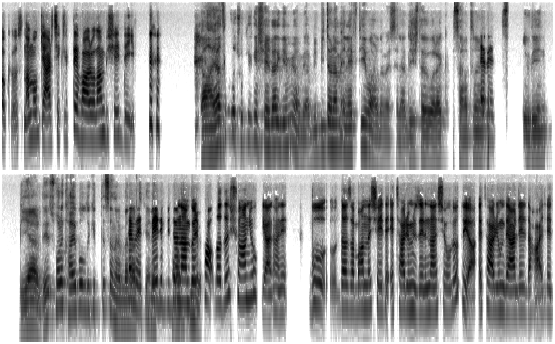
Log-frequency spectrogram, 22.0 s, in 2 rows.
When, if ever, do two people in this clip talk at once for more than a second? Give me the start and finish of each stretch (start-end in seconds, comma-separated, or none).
13.5-15.1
